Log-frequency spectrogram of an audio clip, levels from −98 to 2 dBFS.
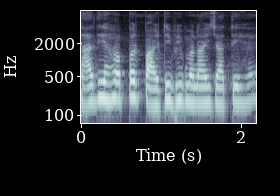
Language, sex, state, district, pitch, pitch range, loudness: Hindi, male, Uttarakhand, Uttarkashi, 175 Hz, 165-190 Hz, -17 LUFS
